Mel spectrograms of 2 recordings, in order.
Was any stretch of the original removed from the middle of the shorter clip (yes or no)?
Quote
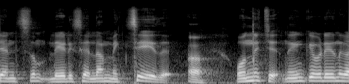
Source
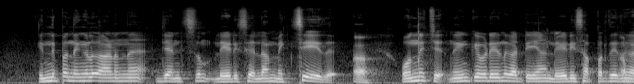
no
